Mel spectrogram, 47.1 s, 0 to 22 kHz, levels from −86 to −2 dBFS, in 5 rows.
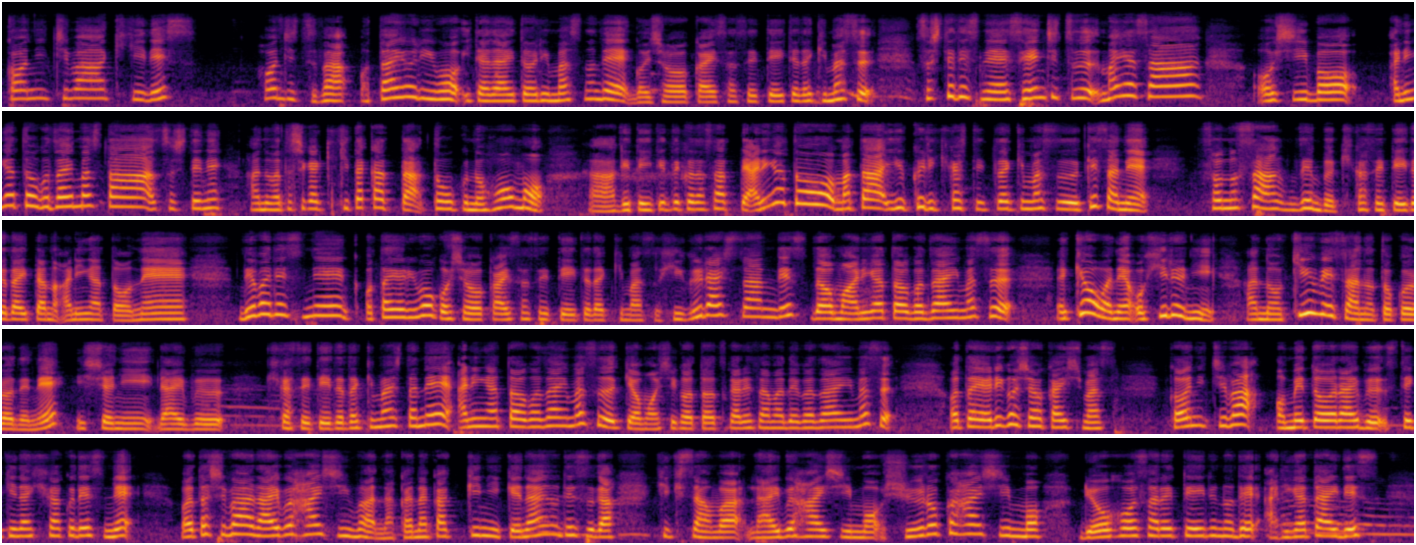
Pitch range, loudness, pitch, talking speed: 235-320 Hz, -17 LUFS, 270 Hz, 420 characters per minute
